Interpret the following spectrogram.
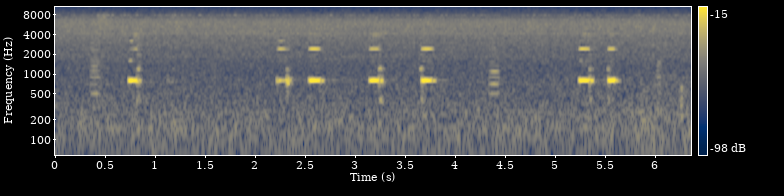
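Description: Faint, short electronic beeps from a metal detector: a single beep about a second in, several more single and paired beeps over the next few seconds, and a pair near the end, all at one steady mid pitch.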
